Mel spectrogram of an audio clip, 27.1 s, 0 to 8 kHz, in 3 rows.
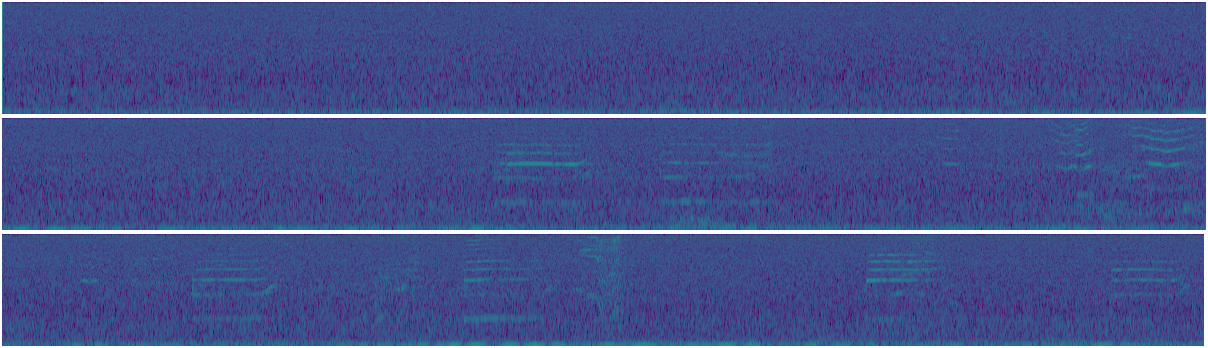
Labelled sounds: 12.7	13.4	killer whale, northern resident, G clan, 1.4 to 4.0 kHz
17.5	18.0	killer whale, northern resident, G clan, 2.1 to 6.2 kHz
19.5	20.2	killer whale, northern resident, G clan, 1.4 to 3.8 kHz
21.5	21.9	killer whale, northern resident, G clan, 2.9 to 6.8 kHz
24.5	25.2	killer whale, northern resident, G clan, 2.1 to 4.5 kHz
26.4	26.9	killer whale, northern resident, G clan, 2.1 to 3.0 kHz

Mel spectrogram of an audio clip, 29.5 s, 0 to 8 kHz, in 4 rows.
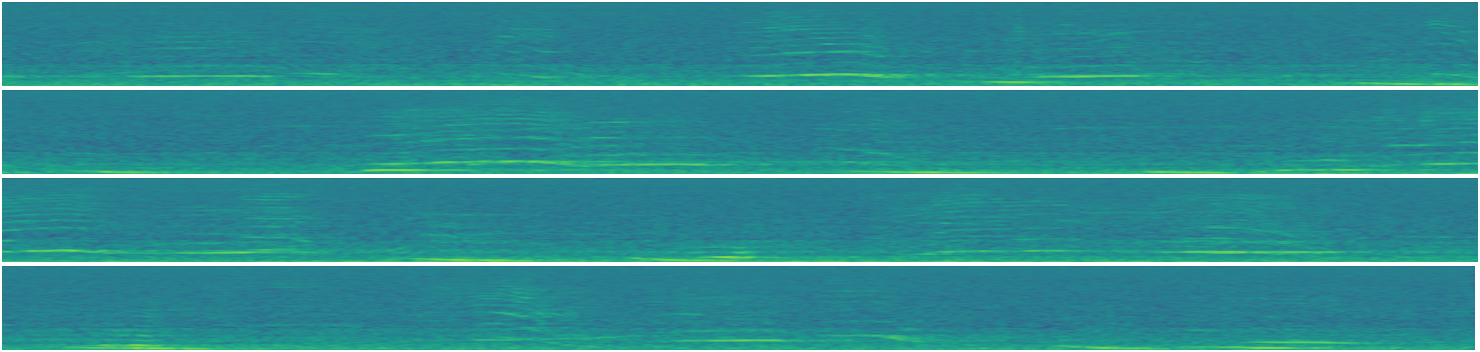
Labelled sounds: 3.7	4.4	humpback whale, 0.99 to 3.4 kHz
5.1	5.8	humpback whale, 2.3 to 2.7 kHz
9.4	10.7	humpback whale, 0.83 to 3.3 kHz
11.6	11.8	humpback whale, 0.80 to 0.99 kHz
14.0	15.2	humpback whale, 0.99 to 3.9 kHz
15.9	16.4	humpback whale, 0.80 to 4.5 kHz
19.4	20.1	humpback whale, 0.80 to 4.3 kHz
20.7	21.3	humpback whale, 0.80 to 4.3 kHz
23.5	23.7	humpback whale, 4.0 to 4.1 kHz
24.5	24.8	humpback whale, 1.2 to 2.9 kHz
26.3	26.5	humpback whale, 3.1 to 3.2 kHz

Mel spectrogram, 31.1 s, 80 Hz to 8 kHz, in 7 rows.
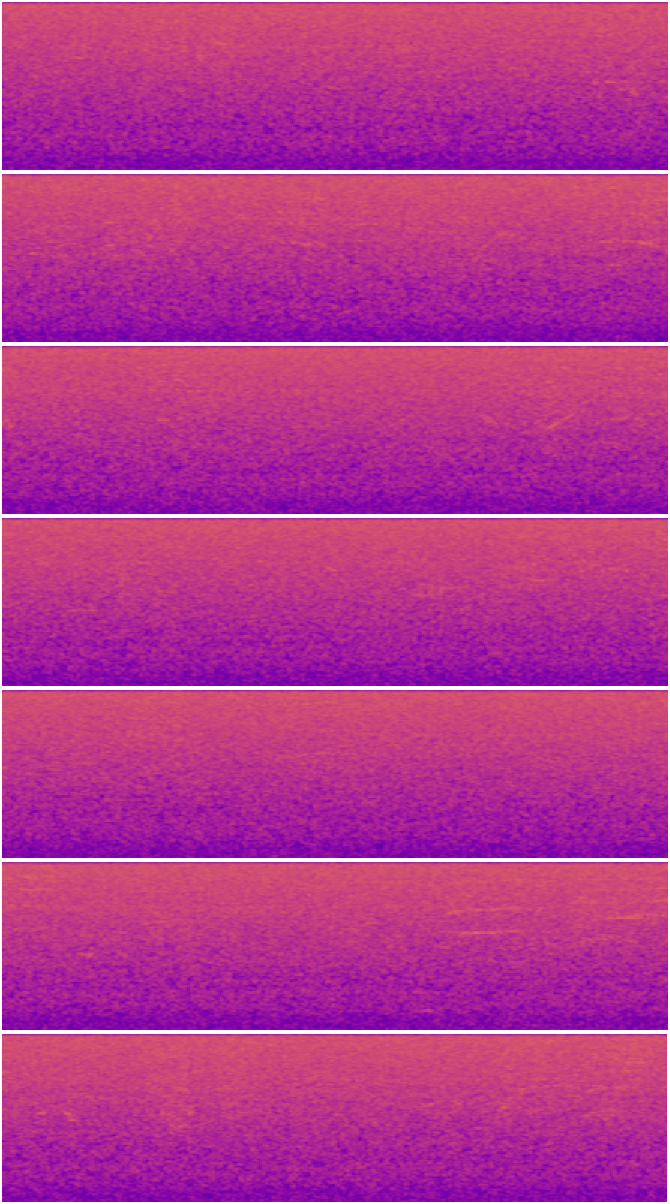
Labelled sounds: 8.6	8.9	Pacific white-sided dolphin, 2.1 to 2.4 kHz
25.2	25.7	Pacific white-sided dolphin, 2.1 to 3.5 kHz
26.2	26.5	Pacific white-sided dolphin, 2.8 to 3.0 kHz

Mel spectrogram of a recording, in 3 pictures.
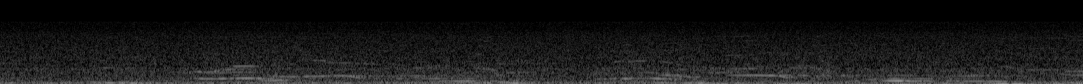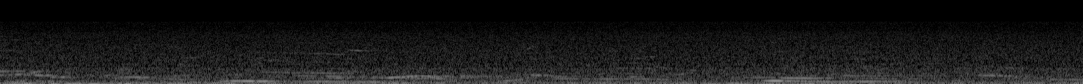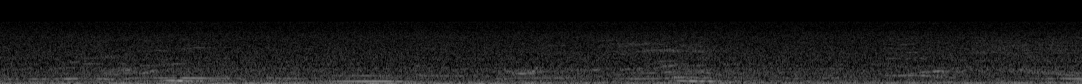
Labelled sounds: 2.3	3.5	humpback whale, 0.80 to 1.2 kHz
23.5	23.7	humpback whale, 1.9 to 2.2 kHz
27.9	28.5	humpback whale, 1.7 to 2.7 kHz

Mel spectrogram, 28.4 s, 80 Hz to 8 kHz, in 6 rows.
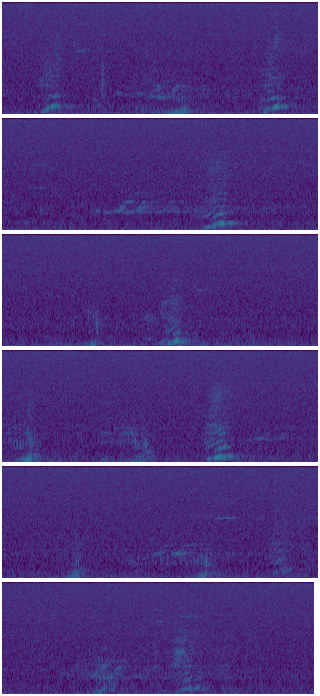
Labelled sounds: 11.9	12.1	humpback whale, 1.2 to 1.5 kHz
17.3	17.6	humpback whale, 0.80 to 1.1 kHz

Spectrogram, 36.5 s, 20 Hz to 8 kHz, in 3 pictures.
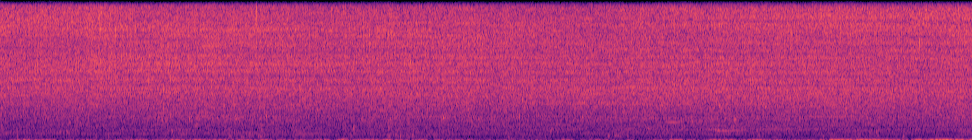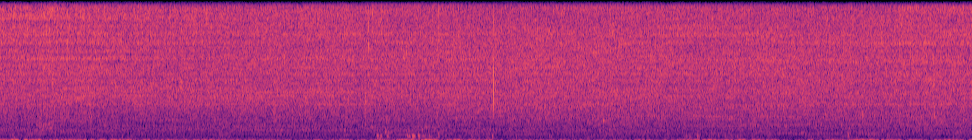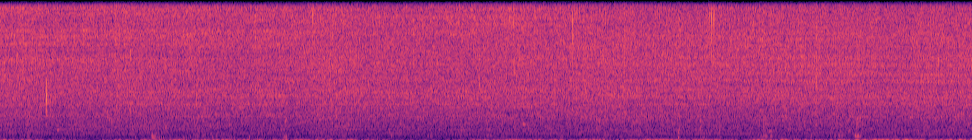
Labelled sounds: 0.0	4.3	vessel noise, 0 to 8.0 kHz
2.6	5.5	abiotic sound, 0 to 0.65 kHz
8.0	9.7	killer whale, southern resident, 0.07 to 1.7 kHz
11.8	13.7	killer whale, southern resident, 6.5 to 8.0 kHz

